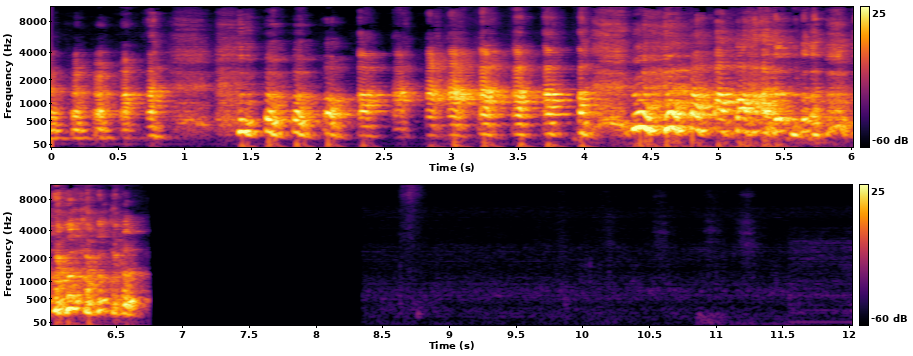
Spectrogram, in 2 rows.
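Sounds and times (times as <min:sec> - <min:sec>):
person laughing: 0:00.0 - 0:06.8.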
